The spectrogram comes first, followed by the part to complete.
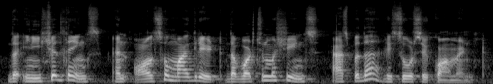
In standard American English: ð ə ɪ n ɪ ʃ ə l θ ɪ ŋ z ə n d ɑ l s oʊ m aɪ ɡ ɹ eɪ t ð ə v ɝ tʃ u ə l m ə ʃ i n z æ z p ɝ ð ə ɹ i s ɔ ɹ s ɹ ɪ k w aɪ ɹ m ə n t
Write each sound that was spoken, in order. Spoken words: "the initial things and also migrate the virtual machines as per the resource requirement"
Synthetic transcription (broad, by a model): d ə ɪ n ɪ ʃ ə l t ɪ ŋ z ə n d ɑ l s oʊ m aɪ ɡ ɹ eɪ t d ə v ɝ tʃ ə n m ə ʃ i n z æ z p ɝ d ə ɹ i s ɔ ɹ s ɹ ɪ k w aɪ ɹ m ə n t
